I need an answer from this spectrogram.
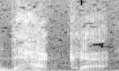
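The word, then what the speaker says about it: دكا: فبعضهم يقول انها إن انها آه، ينطق ان فيها شهقه آه، خفيفه فيقولون دهكه او يكتبونها دهكه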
